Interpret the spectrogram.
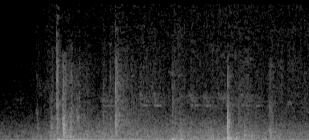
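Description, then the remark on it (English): An unlocked door opens: a dull thump of the latch and frame, followed by a few scattered clicks and light rattles over quiet surroundings, with no voices. “your door was unlocked.”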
